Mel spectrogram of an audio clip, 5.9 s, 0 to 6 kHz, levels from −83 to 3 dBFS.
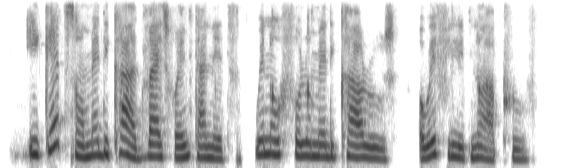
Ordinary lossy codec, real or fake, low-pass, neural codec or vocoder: Opus, 16 kbps; real; 5.4 kHz; none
